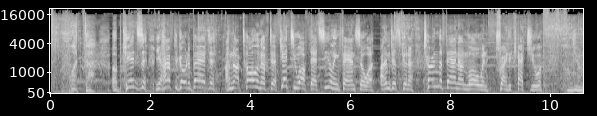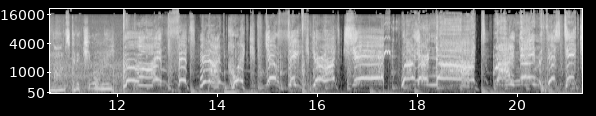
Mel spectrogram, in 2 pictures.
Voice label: Animation

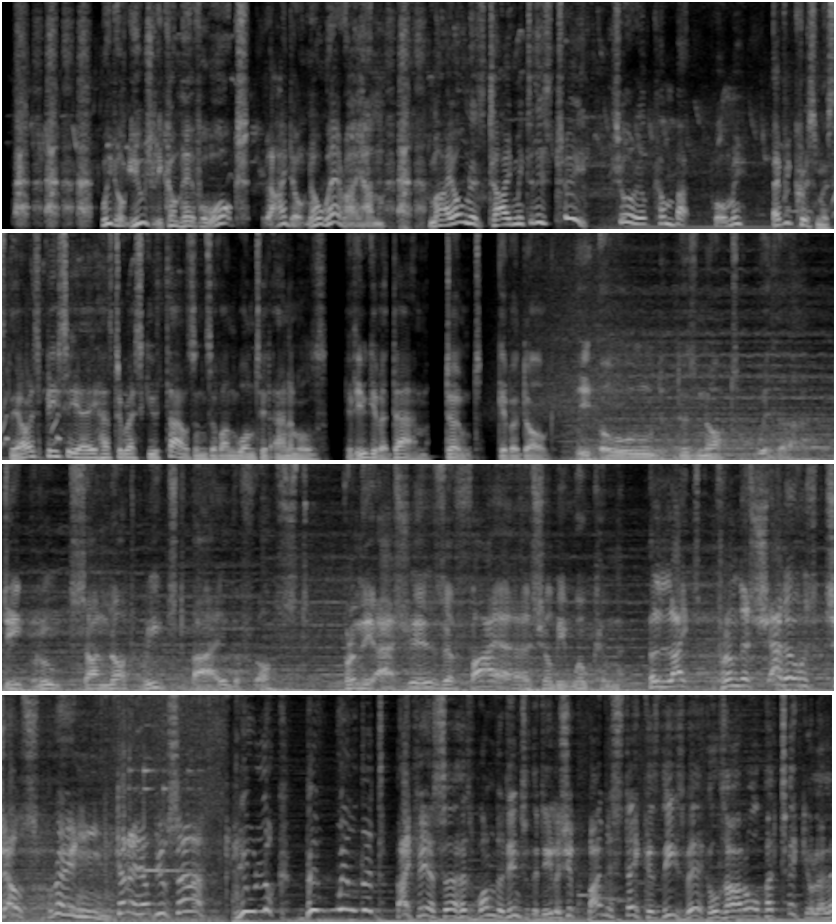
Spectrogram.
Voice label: commercials

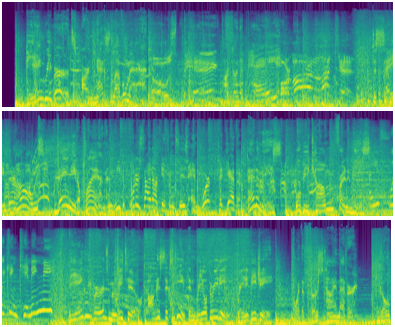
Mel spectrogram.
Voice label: Trailer

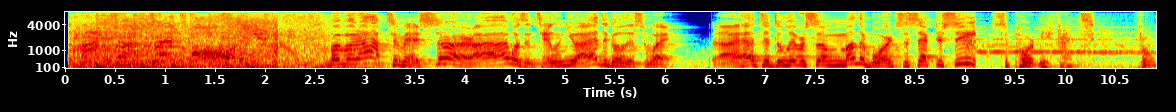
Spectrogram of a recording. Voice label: Animation

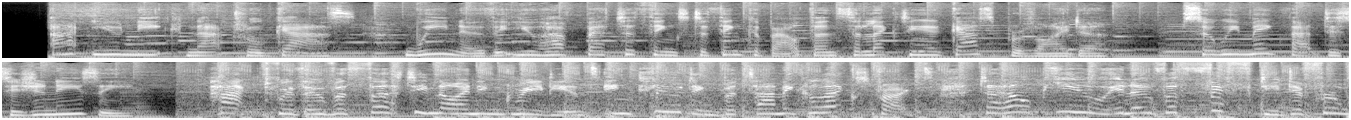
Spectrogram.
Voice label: Commercial

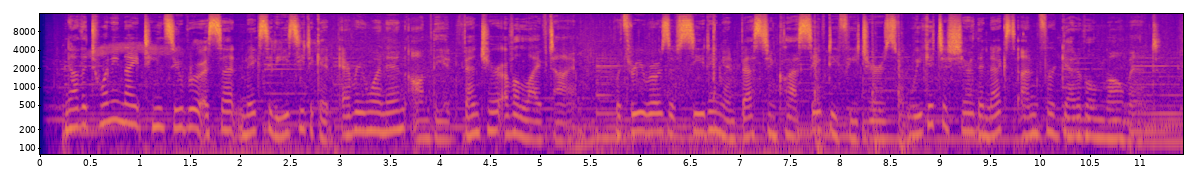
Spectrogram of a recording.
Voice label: commercial

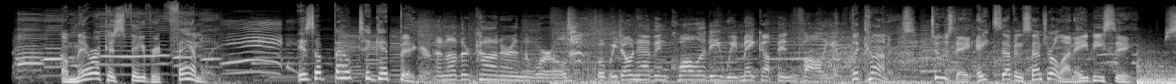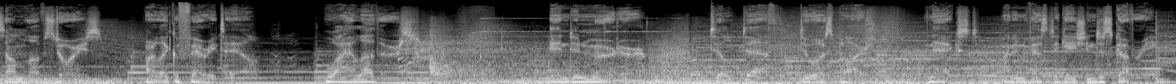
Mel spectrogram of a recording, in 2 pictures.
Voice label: Promo

